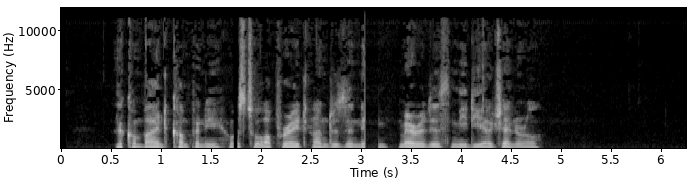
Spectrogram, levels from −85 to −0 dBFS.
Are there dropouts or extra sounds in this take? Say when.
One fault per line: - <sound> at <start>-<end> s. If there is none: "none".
- dropout at 1.7-1.8 s
- dropout at 3.0-3.2 s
